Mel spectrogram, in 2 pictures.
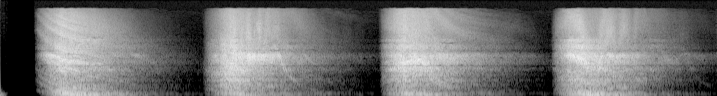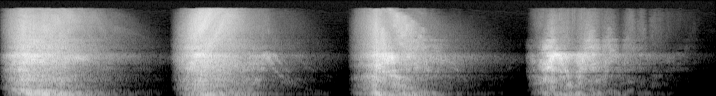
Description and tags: Tonal Whoosh
air, swoosh, tonal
